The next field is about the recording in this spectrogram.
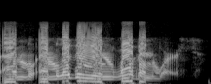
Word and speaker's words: Leavenworth: It just went to the familiar, and I didn't, and you pronounced it correctly. It was my ears that... – Right, yeah, it was Leavenworth.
